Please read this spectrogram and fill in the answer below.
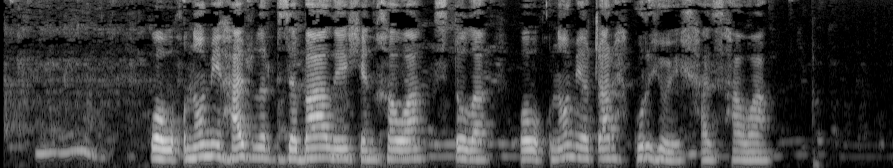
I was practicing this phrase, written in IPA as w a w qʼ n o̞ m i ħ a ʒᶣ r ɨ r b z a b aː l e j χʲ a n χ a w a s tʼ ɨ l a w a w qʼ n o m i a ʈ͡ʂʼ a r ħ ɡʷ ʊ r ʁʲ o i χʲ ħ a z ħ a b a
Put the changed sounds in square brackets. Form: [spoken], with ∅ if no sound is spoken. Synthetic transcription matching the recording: w a w qʼ n o̞ m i ħ a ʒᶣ [l] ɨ r b z a b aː l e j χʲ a n χ a w a s tʼ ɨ l a w a w qʼ n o m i a ʈ͡ʂʼ a r ħ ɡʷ ʊ r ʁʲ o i χʲ ħ a z ħ a [w] a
